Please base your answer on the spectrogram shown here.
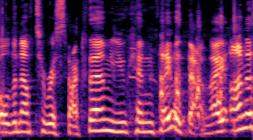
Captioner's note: laughs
